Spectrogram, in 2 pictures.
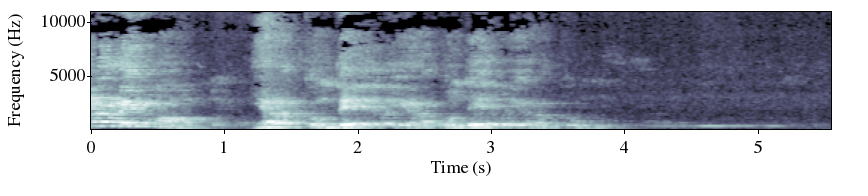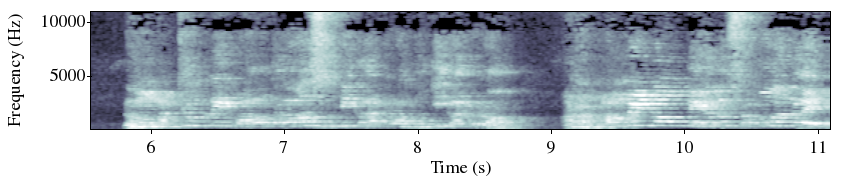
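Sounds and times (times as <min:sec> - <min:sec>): man speaking into a microphone: 0:00.0 - 0:04.2, 0:05.8 - 0:11.0
faint drawn-out tone: 0:04.1 - 0:05.9.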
